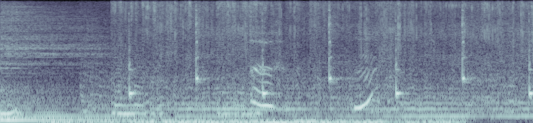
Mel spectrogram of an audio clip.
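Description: Cartoon soundtrack: soft held music under short regular blips about twice a second, with quick sliding notes and a light crackling, sizzle-like effect.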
